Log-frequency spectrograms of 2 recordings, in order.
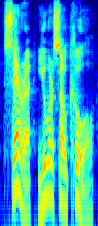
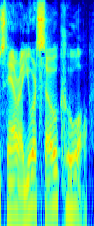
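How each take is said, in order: First: It is said in a sincere, genuine tone. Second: It is said in a mocking, sarcastic tone. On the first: The speaker truly means the compliment. "if I say honestly" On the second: The speaker means the opposite of the compliment. "and then I say sarcastically"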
